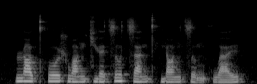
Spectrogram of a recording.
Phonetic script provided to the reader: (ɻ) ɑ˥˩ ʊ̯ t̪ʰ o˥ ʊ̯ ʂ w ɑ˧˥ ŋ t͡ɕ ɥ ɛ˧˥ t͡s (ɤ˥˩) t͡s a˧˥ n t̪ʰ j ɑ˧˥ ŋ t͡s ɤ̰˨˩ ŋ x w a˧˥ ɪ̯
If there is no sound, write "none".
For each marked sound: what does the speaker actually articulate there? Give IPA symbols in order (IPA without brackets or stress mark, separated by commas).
ɻ, ɤ˥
